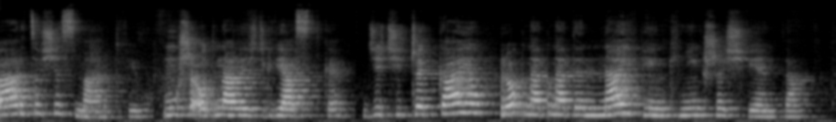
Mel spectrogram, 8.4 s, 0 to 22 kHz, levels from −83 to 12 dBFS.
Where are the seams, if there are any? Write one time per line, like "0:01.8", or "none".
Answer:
0:01.5
0:03.5
0:05.0
0:05.5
